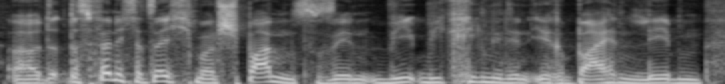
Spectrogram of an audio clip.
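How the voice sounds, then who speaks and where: Fast-talking man in a film chat. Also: mid-range voice, darkish tone, dry recording, clean studio sound. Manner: thinks aloud with many fillers and restarts. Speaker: podcast co-host. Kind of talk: casual film discussion.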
